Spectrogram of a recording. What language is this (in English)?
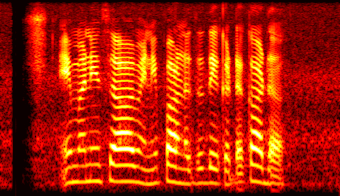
Sinhala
